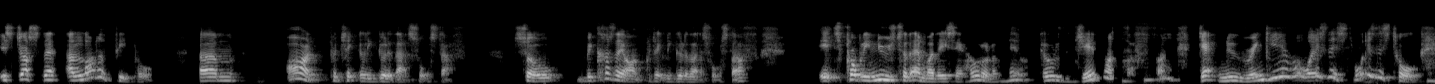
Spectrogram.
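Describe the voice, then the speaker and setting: A man with a West Country accent at a very fast pace. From England, Devon (Exeter). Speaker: pro wrestler and wrestling promoter. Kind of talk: interview.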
